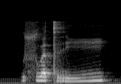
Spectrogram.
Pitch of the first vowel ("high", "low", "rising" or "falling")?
high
